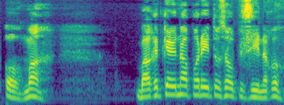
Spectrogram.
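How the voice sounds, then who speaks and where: An actor playing a resentful, defiant grown son in a Filipino radio drama, heated and worn out, with a Filipino accent. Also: male voice, on the high side, quick pace, over loud music, lightly acted. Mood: defensive. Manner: heated, emotional delivery.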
